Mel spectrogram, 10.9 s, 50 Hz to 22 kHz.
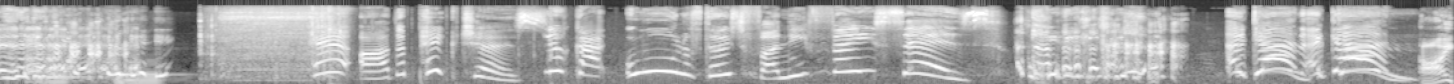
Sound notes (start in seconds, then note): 1.5 whirring; 7.6 children laughing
